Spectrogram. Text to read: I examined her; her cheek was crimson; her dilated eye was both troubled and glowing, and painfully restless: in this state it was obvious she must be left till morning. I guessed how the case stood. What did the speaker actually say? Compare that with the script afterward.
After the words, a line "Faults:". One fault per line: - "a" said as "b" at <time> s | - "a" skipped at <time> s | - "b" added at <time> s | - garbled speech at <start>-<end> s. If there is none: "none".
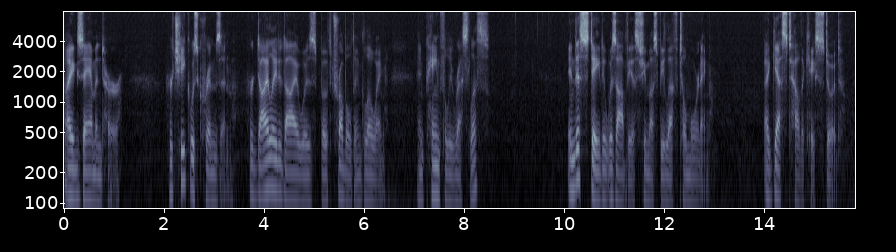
I examined her; her cheek was crimson; her dilated eye was both troubled and glowing, and painfully restless: in this state it was obvious she must be left till morning. I guessed how the case stood.
Faults:
none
